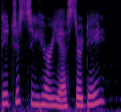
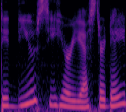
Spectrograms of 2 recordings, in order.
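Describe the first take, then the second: First: The d and y blend into a j sound. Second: The d and y sounds are said separately. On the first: "Now practice the natural assimilated form" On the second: "say very slowly and clearly"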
